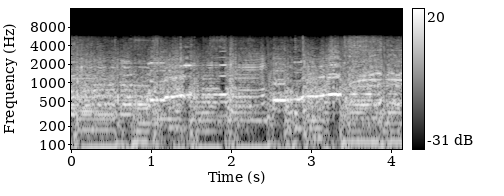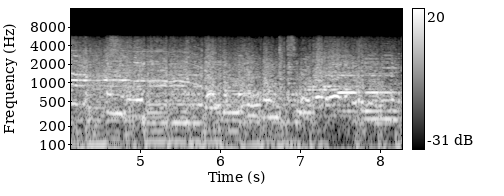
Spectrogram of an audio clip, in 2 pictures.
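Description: Live rock band playing loud and steady: electric guitars over a bass line and drums.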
